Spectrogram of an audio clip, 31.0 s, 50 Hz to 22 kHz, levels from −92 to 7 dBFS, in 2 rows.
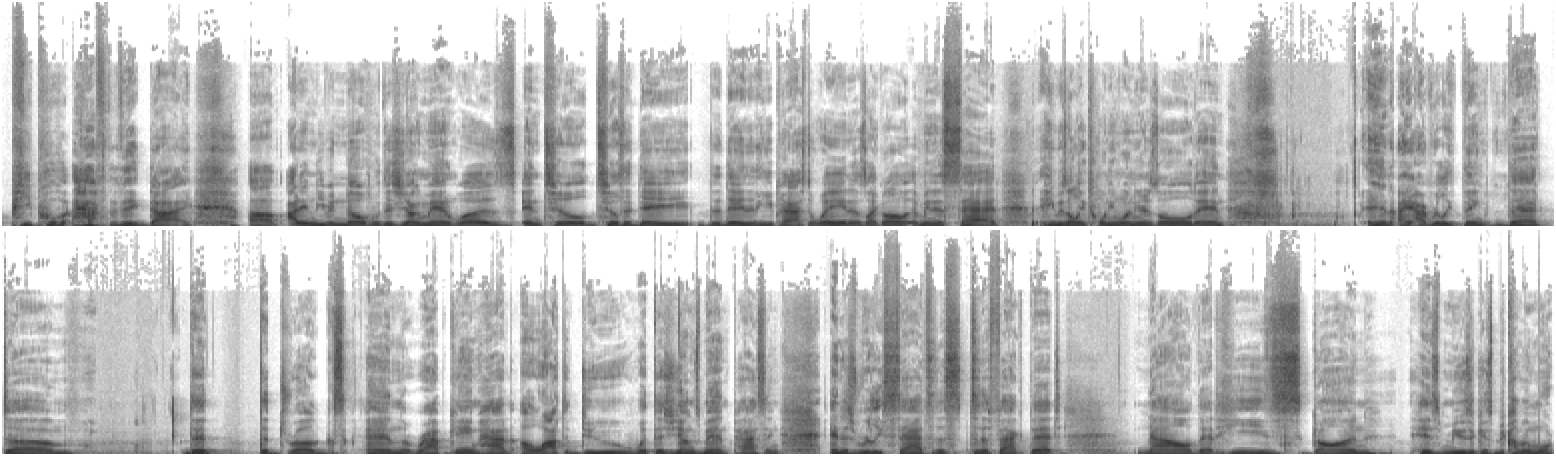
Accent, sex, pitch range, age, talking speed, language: American, male, 85-105 Hz, 30-49, 160 wpm, English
